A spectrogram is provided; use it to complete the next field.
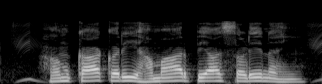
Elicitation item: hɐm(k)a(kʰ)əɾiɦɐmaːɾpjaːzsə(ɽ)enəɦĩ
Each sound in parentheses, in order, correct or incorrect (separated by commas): correct, incorrect, correct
